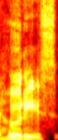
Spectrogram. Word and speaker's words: Houthis: Again, Houthis. Someone on his team may want to point out that's not how you say it. It's Houthis.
